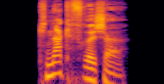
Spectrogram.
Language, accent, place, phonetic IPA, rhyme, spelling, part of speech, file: German, Germany, Berlin, [ˈknakˈfʁɪʃɐ], -ɪʃɐ, knackfrischer, adjective, De-knackfrischer.ogg
- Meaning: inflection of knackfrisch: 1. strong/mixed nominative masculine singular 2. strong genitive/dative feminine singular 3. strong genitive plural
